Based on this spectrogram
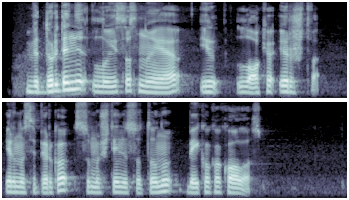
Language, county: Lithuanian, Kaunas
